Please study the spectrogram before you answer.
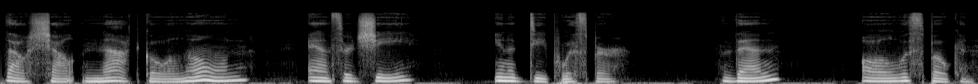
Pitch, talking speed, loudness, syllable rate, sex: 150 Hz, 90 wpm, -18 LUFS, 3.1 syllables/s, female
